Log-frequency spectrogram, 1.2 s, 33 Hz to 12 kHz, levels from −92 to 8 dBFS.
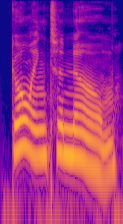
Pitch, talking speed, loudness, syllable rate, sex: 190 Hz, 145 wpm, -15 LUFS, 3.0 syllables/s, female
